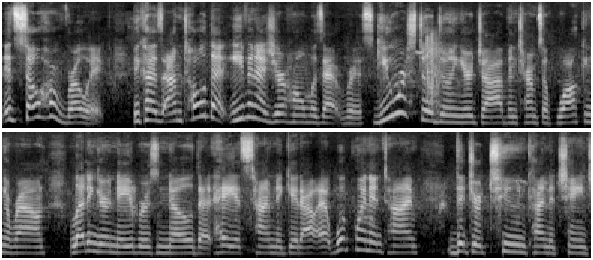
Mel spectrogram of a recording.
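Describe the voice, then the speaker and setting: Lady doing a news interview, chatty broadcast style, normal pitched voice. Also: moderate pace, hardly any pauses, a little hiss or hum.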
